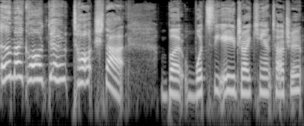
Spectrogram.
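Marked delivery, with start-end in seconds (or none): 0.0-1.7 put-on British accent at the very top of the range. Imitating people who warn against touching retirement money: put-on british accent. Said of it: "have British accents?".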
